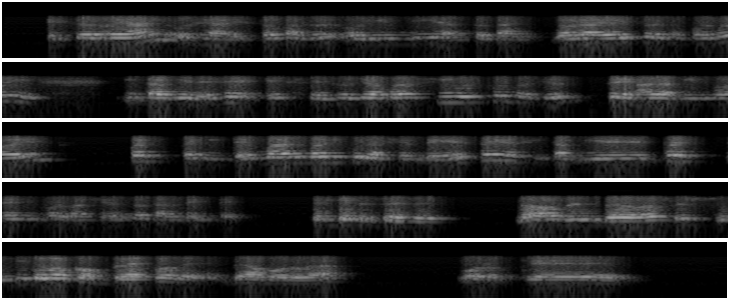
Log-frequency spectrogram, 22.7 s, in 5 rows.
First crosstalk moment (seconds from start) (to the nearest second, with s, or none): none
